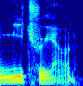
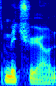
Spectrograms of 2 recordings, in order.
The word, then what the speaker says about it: Mitrione: patrón patrón Mitrione apparently his name is actually me tree on me tree but he like changed it he changed the pronunciation of it when he started in May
